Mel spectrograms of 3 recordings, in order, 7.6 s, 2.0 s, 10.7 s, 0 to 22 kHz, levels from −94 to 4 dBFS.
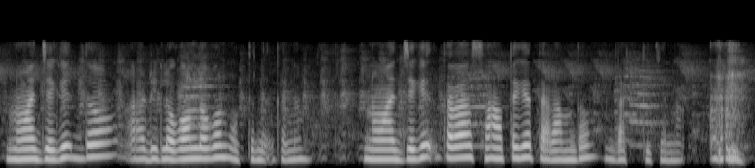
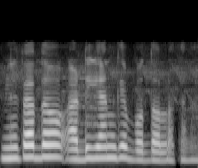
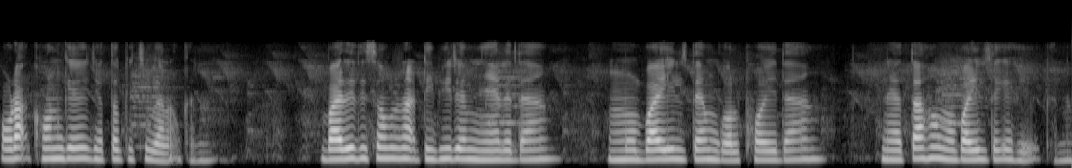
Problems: background sounds at intervals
